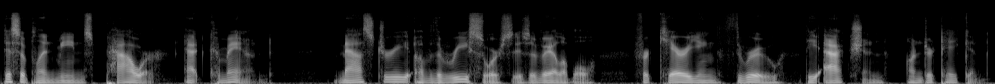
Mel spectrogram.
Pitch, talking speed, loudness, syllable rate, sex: 90 Hz, 95 wpm, -26 LUFS, 4.0 syllables/s, male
